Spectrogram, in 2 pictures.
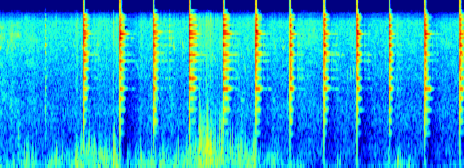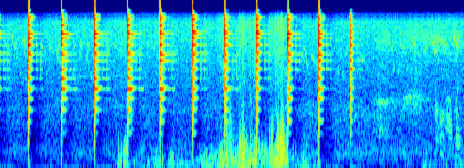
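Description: A lump hammer striking the head of a steel hand drill rod held on rock, a steady series of sharp ringing metallic clinks at about three blows every two seconds, roughly twenty in all. This is hand drilling of a hole into rock, the rod still cutting its way down.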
